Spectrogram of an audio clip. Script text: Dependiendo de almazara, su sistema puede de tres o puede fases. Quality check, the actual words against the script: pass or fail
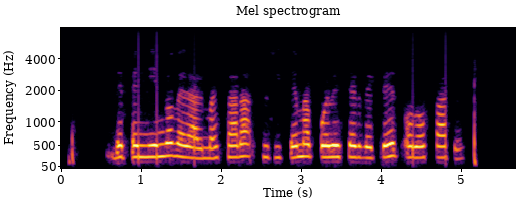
fail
